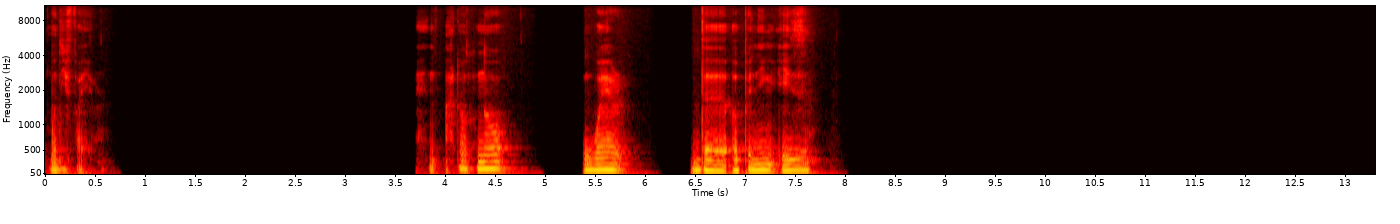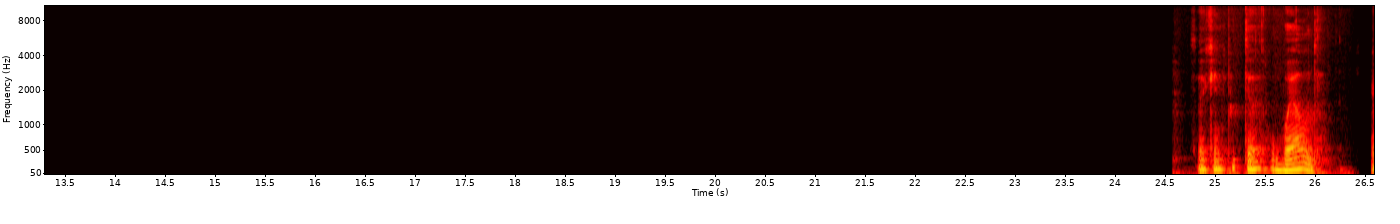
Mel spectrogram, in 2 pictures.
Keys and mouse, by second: 1.2 super+middle click, 2.1 super+middle click, 3.1 Tab, 8.3 click, 8.8 click, 10.0 alt+click, 12.6 click, 13.0 alt+click, 17.3 middle click, 20.4 super+middle click.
